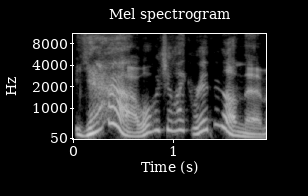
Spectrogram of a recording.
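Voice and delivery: high, bright barista voice; chirpy drive-thru worker; drive thru speaker. Retold or imitated.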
